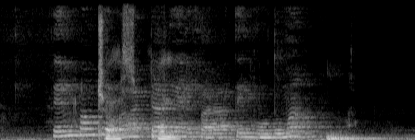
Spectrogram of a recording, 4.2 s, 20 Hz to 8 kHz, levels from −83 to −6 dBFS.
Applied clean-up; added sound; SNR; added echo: none; Clock; 1 dB; reverberation time 0.9 s.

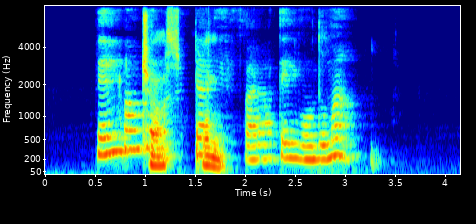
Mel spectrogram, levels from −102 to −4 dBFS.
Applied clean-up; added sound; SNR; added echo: neural mask model DeepFilterNet 3.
